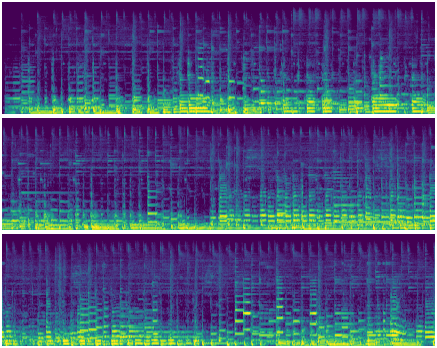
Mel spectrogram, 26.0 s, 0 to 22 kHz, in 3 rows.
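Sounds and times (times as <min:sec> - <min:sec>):
live band jam at Barton Hall Cornell University Ithaca NY: 0:00.0 - 0:25.9.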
